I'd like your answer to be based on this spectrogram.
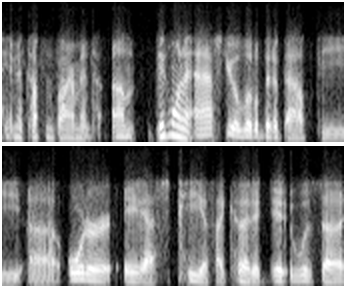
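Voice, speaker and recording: A man's voice: lowish voice, no echo. A man asking questions as an analyst on an earnings call, feeling his way through roundabout, hesitant phrasing over a telephone. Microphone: telephone conference call. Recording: narrow, tinny phone line.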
